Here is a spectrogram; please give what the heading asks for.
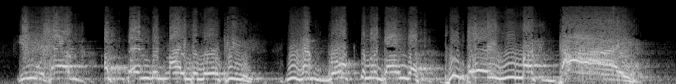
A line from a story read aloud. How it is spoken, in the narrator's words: was roaring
